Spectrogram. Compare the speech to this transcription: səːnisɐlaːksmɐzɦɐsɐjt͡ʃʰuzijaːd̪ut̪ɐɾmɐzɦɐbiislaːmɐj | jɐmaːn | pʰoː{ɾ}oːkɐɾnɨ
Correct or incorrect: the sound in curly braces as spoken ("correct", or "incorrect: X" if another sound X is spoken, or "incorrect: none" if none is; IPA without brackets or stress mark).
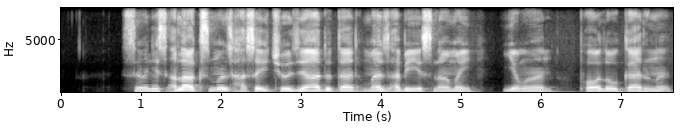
incorrect: l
